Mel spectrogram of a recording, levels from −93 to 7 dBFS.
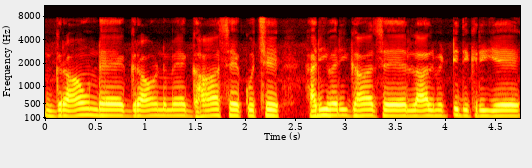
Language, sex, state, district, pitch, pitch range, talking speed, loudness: Hindi, male, Chhattisgarh, Raigarh, 160 Hz, 155-165 Hz, 200 wpm, -12 LUFS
